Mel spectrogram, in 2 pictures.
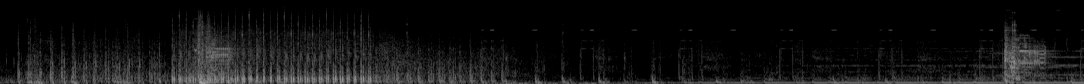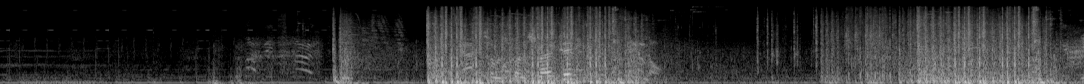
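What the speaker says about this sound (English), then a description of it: "Teammate shooting." Teammate gunfire in Call of Duty Warzone, heard as several bursts of automatic shots, with loud, dense volleys near the end and voices talking through the match.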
